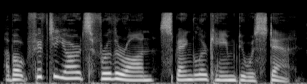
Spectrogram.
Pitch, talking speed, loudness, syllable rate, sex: 220 Hz, 195 wpm, -15 LUFS, 5.0 syllables/s, female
